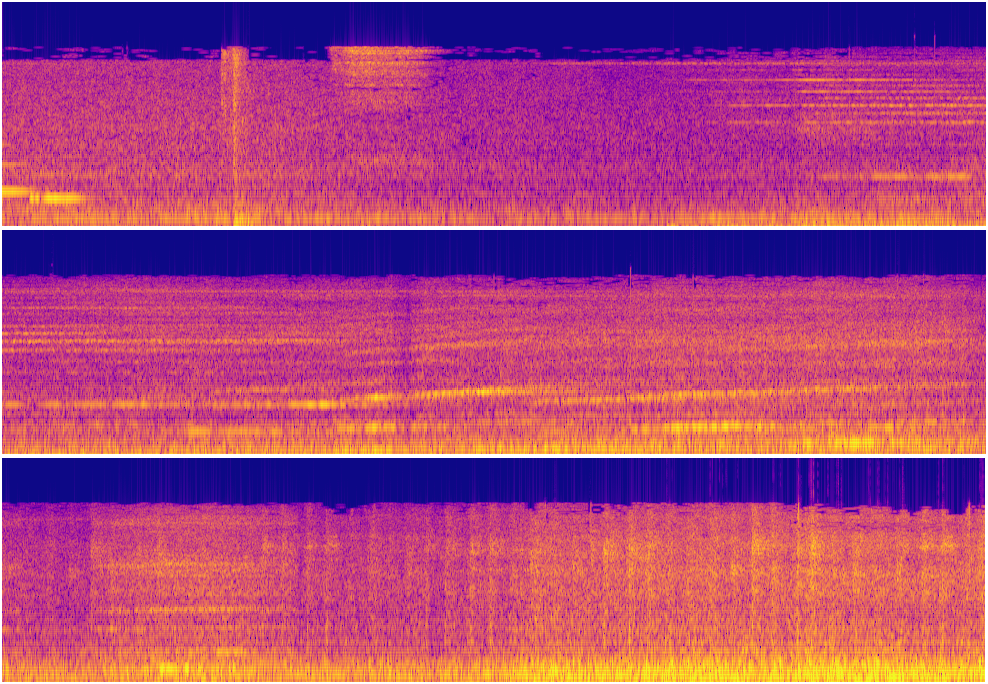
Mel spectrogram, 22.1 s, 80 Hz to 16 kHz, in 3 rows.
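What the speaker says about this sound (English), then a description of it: "This is a potato brick bound R train." A Roblox video-game R211T subway train on the R local rumbles along with rising and falling motor whine and a steady rail clatter, loud and close, with a brief door chime near the start.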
